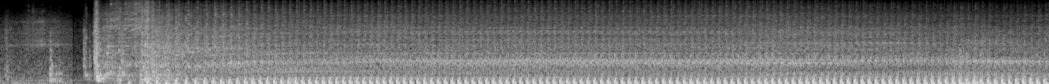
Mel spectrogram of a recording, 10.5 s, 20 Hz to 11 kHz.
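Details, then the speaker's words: Revived Craftsman YT3000 riding mower, abandoned about 4–5 years, fired up after reassembly with tank bolts still out; catches after a short crank and settles into an even, steady thump around 214 beats a minute; runs good, ready to test blades. "up runs good can finally test these blades"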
